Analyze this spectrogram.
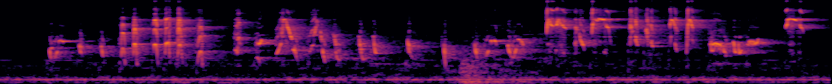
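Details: Greater green leafbird in full, vigorous song rich in fill-in phrases: dense run of sharp chips, squeaks and harsh notes, a brief pause, then high shrill chatter and falling whistles, all over a constant low hum.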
